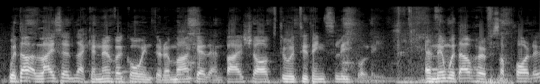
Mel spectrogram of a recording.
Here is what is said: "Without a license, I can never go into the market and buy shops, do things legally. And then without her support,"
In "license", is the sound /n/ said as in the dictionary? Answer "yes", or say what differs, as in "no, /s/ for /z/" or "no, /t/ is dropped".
yes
